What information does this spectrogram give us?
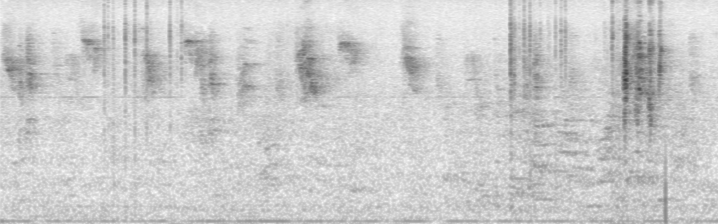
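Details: Budgerigars playing together chatter in quick, warbling chirps over a steady low electrical hum.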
